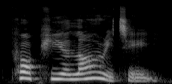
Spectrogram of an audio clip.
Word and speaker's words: popularity: pinnate next word is popular popular stress on paul and when we added the e t it becomes popularity popularity stress on just before that suffix on the anti-pinot next word is electric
